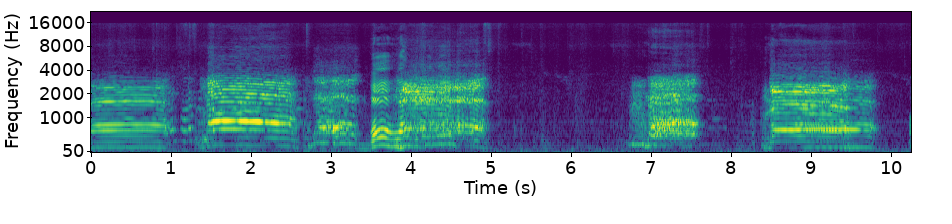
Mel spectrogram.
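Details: Goats fed by a child and mother call out in long wavering bleats, with a brief rising vocal glide midway and a gap before two more loud bleats.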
